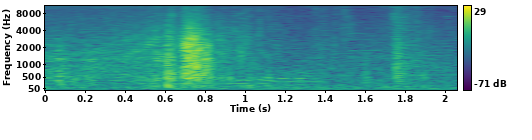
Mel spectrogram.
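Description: Short scraping hiss of shoes and hands sliding down a steep wooden plank, a little before the middle, followed by a faint step. Faint voices sound in the background.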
